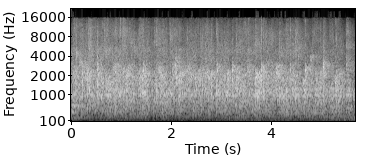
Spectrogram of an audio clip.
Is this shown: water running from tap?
no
